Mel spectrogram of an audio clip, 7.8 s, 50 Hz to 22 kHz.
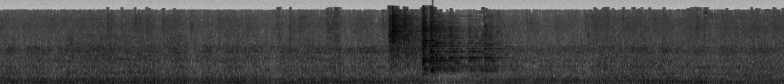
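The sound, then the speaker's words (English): A lifeboat's engine drones steadily and loudly throughout as it is launched down the slip and heads out to sea for a 3-hour navigational exercise with 7 crew on board, with a brief bright splash or rushing burst of water midway as the vessel moves off, over constant low rumble and wind. “She's on her way out now for her 3-hour navigational exercise with 7 crew on board.”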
